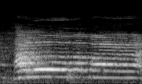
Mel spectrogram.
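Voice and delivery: loud, slow, overly casual hello. Shown as a demonstration. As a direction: call out like to a buddy. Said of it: "nggak boleh gitu ya".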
